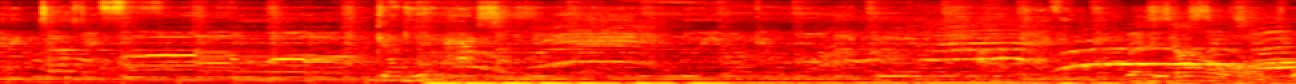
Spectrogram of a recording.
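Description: A song with singing over it; a heavy, pulsing bass beat comes in about a third of the way through.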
